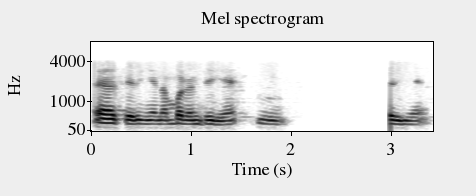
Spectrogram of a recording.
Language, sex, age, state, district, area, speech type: Tamil, male, 60+, Tamil Nadu, Erode, rural, conversation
